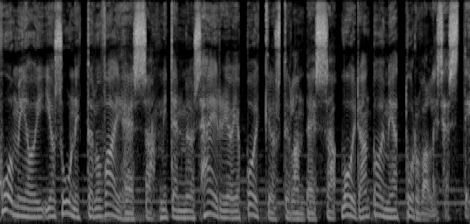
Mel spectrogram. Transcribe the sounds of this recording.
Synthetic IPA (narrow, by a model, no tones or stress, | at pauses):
huo̞mio̞jjo̞suːnːit̪ːe̞luʋɑjɦe̞ːsːɑmit̪e̞mmyøshæjriøjɑpo̞jkːioust̪ilɑnt̪e̞ːsːɑʋo̞jdɑːnt̪o̞jmiɑt̪ːurʋɑ̰lːise̞st̪i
